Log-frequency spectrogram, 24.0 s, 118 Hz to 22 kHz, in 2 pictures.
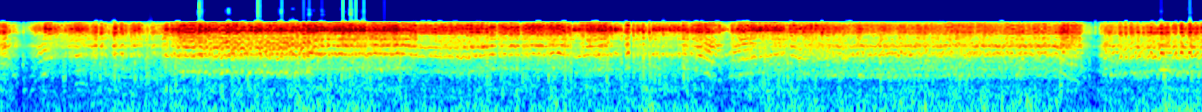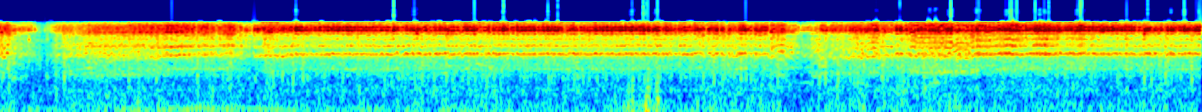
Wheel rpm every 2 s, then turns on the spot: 140, 220, 230, 210, 200, 150, 150, 230, 230, 220, 180, 230.
none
